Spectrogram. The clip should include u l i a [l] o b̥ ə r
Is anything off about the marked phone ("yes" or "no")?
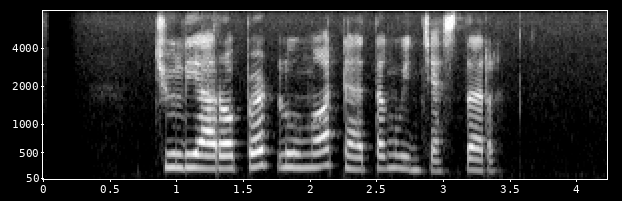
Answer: yes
